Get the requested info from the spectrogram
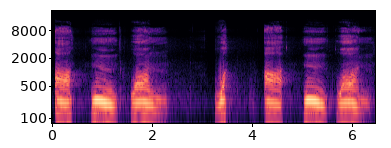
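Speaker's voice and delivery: letters "W-O-N" stretched, then low "warm"; sounding out. Shown as a demonstration. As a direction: spell "W-O-N" slowly, then say "warm". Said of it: "Listen what I sound out the word".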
